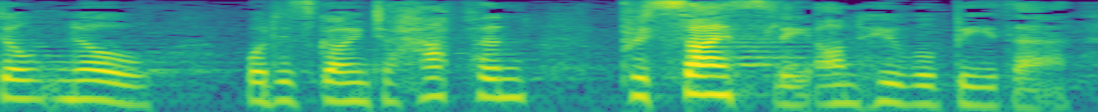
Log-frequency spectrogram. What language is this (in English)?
English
